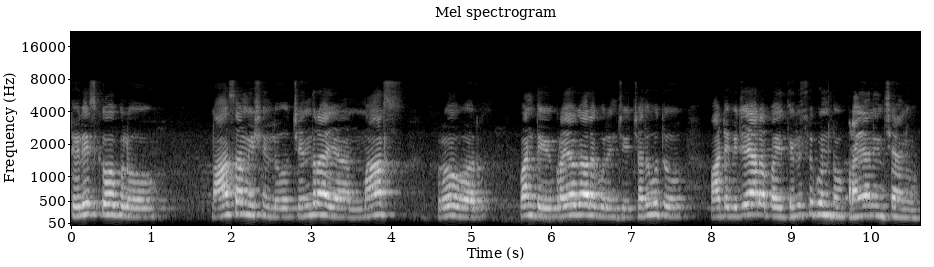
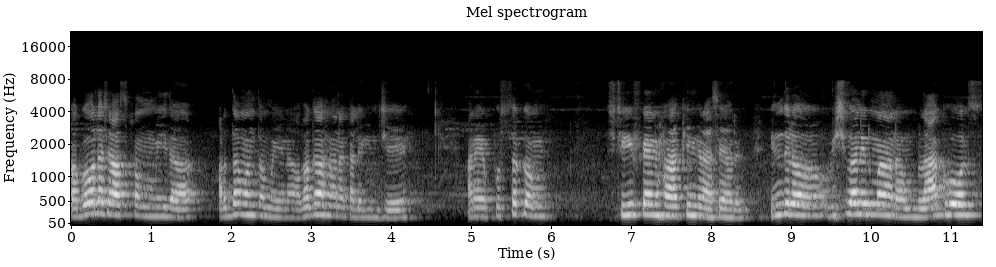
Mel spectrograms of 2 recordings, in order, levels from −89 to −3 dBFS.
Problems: background sounds at intervals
